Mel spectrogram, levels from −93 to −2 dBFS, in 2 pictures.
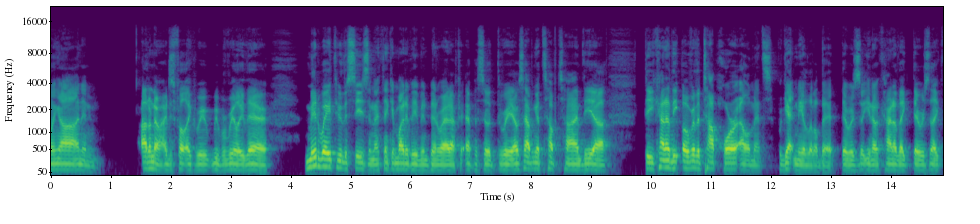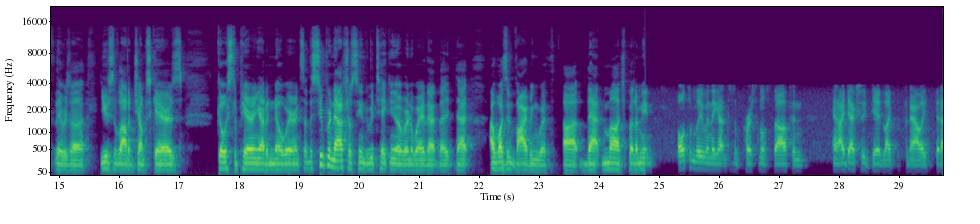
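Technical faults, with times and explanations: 24.78 to 29.74 s, input switched to a poorer device: the speech abruptly turns dull and boxy with no gap, nothing above 3.8 kHz, level down about 5 dB, and a new noise floor roughly 35 dB under the signal, likely from recording moving to a narrower-band microphone or headset profile.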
